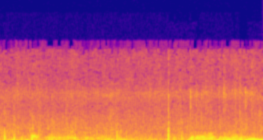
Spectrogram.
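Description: Heavy rain pattering steadily at Parshuram Kund, a dense hiss of drops on surfaces heard close by, with a person speaking over it.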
